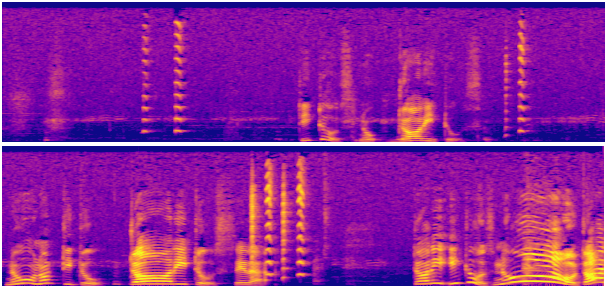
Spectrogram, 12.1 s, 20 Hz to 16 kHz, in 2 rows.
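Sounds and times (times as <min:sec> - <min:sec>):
puppet squeaker squeaks: 0:05.0 - 0:05.3, 0:08.5 - 0:09.2.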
